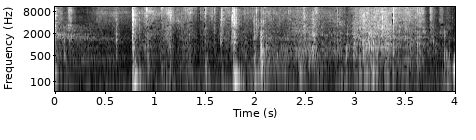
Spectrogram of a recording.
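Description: Brown kraft paper bag rustling and crinkling as it is handled on a gel printing plate, with two light knocks about a second apart. A louder crinkling rustle near the end as the paper is peeled up off the plate.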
